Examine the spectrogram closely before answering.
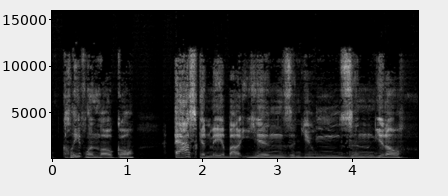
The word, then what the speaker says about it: yinz: brother locally, Cleveland Cleveland local, asking me about Yinz and Youns and, you know, all these different phrasings that I have not heard it. Yeah, it's why it's Y I N Z.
